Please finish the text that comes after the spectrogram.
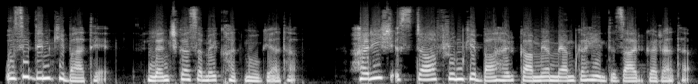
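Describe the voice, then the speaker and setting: A woman's voice: mid-range voice, expressive, moderate pace, a little mellow, no echo, studio quality. A woman narrating a scripted story as a storyteller.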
